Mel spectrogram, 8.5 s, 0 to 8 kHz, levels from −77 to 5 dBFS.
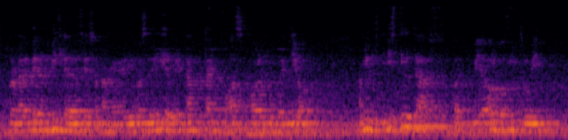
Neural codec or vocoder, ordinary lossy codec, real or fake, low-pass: none; none; real; 7.2 kHz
